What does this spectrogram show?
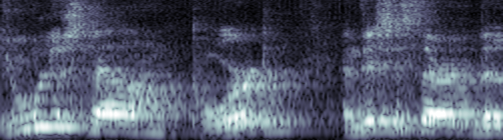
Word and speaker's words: Julesnadder: Julesnadder. I think that's how you say it in kind of a Norwegian accent.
